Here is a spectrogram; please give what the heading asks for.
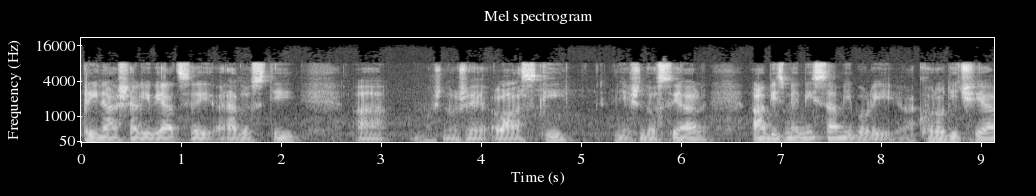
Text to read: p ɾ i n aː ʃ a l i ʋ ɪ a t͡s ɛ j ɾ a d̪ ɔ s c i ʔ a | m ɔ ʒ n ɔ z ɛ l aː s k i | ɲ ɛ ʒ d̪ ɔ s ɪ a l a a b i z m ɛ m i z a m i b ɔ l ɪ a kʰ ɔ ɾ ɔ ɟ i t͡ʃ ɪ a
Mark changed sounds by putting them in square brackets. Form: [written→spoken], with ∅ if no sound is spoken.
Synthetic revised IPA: p ɾ i n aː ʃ a l i ʋ ɪ a t͡s ɛ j ɾ a d̪ ɔ s c i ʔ a | m ɔ ʒ n ɔ [z→ʒ] ɛ l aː s k i | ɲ ɛ ʒ d̪ ɔ s ɪ a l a a b i z m ɛ m i [z→s] a m i b ɔ l [ɪ→i] a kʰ ɔ ɾ ɔ ɟ i t͡ʃ ɪ a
